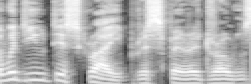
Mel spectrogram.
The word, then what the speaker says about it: Risperidone: I'm joined by Rob and Wig from Risperidone. I think that's how you say it. That's it. Yeah, Risperidone.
